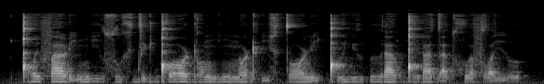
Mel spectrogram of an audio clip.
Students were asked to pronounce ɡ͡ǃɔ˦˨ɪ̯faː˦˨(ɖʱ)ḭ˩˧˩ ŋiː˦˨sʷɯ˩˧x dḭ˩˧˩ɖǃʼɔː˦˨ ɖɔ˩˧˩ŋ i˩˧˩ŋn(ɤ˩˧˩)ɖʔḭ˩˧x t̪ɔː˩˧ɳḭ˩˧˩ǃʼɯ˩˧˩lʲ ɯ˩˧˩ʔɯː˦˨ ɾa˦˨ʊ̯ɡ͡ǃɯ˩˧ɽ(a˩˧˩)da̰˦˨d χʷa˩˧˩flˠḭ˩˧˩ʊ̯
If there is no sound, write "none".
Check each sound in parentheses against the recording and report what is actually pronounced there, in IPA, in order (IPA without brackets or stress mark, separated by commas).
ɽ, ɔ˩˧˩, a˩˧˩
